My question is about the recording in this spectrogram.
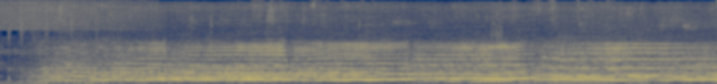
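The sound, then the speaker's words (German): Several alphorns of the Valais-Vaud alphorn ensemble "Echo de Chalet" play the piece "Beim Wegkreuz" together in Villeneuve, in sustained, mellow low chords, the notes shifting every second or two while the volume stays steady and full throughout, with no voices. “«Beim Wegkreuz» heisst das Stück, welches das Wallis-Waadtländische Alphorn-Ensemble «Echo de Chalet» in Villeneuve anstimmt.”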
